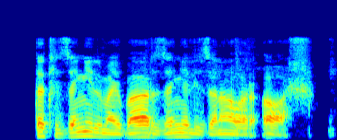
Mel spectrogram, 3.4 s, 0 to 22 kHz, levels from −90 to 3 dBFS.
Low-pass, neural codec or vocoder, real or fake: 7.2 kHz; none; real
